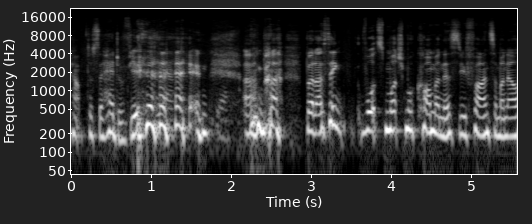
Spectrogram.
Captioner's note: laugh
